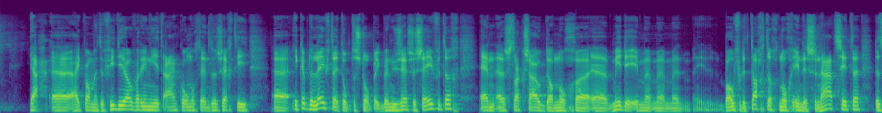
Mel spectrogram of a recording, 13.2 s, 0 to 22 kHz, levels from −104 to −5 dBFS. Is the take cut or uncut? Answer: uncut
